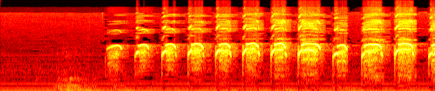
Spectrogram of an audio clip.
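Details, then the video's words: Between bouts of pottering, an osprey at Loch Garten waiting for food launches into a steady string of loud, hoarse squawks, roughly two and a half per second, after a soft thump. "pottering between squawks waiting for food"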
